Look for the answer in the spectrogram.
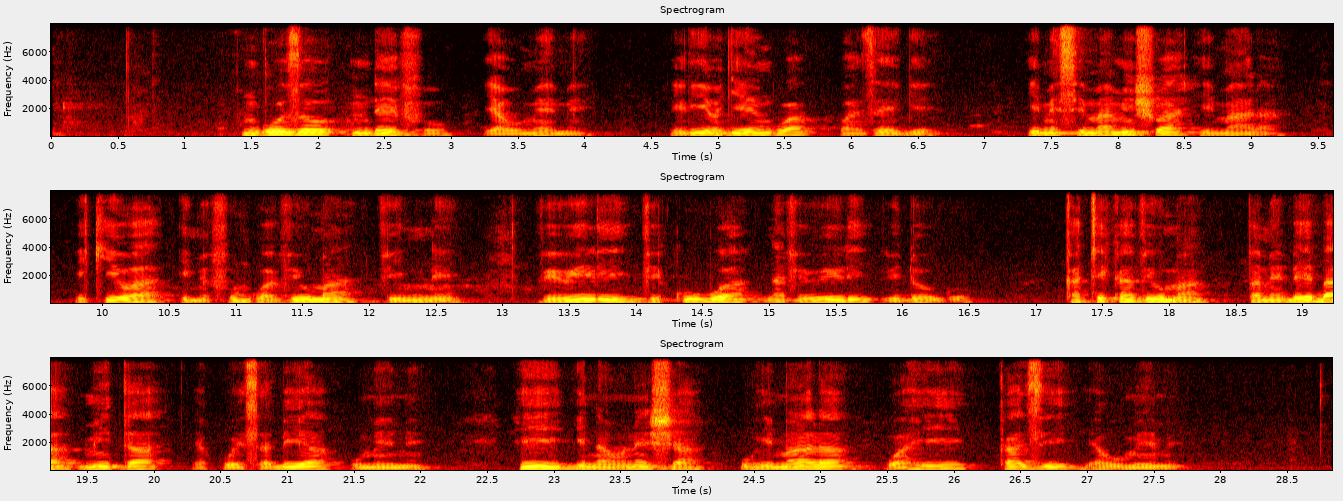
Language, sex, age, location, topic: Swahili, male, 25-35, Dar es Salaam, government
